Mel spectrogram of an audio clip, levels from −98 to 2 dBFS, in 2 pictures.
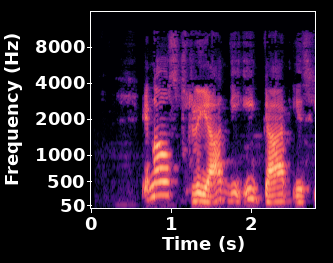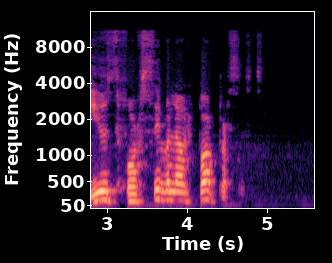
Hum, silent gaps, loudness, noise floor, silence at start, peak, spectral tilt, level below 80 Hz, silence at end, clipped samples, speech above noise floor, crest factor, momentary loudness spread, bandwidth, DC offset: none; none; -16 LUFS; -73 dBFS; 0.65 s; -2 dBFS; -7 dB/octave; -58 dBFS; 1.1 s; under 0.1%; 57 dB; 16 dB; 8 LU; 11.5 kHz; under 0.1%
